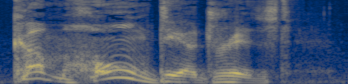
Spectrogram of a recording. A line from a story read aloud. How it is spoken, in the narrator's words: she purred, her words holding the bindings of a minor magical spell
